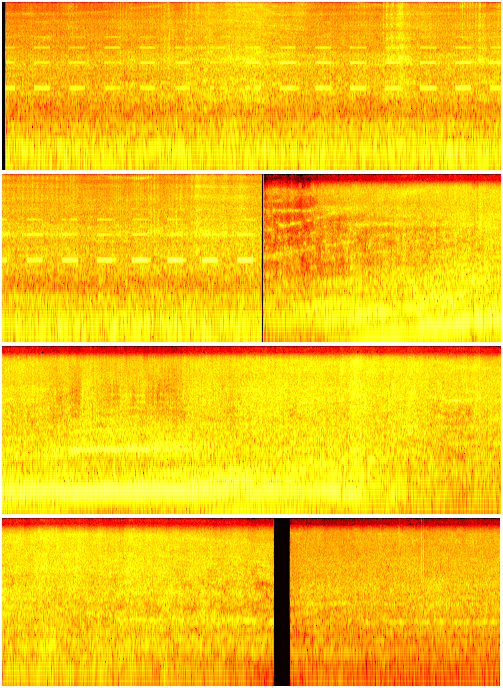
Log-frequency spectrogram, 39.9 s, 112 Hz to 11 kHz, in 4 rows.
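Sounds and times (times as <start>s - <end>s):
reversing alarm beeps: 0.1s - 17.8s
low engine rumble: 0.1s - 18.4s.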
